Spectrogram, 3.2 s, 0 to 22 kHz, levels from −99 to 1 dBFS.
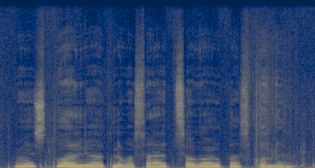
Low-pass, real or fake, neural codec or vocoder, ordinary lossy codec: none; fake; codec, 44.1 kHz, 3.4 kbps, Pupu-Codec; none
